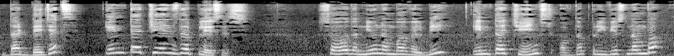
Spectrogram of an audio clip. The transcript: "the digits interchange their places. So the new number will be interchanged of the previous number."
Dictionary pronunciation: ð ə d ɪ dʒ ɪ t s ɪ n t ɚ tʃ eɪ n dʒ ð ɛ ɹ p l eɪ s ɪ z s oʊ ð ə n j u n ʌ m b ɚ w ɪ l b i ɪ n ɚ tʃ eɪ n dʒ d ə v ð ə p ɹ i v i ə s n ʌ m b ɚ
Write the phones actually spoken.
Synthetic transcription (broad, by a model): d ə d ɪ dʒ ɪ t s ɪ n t ɚ tʃ eɪ n dʒ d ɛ ɹ p l eɪ s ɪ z s oʊ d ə n j u n ʌ m b ɚ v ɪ l b i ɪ n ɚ tʃ eɪ n dʒ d ə v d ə p ɹ i v i ə s n ʌ m b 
